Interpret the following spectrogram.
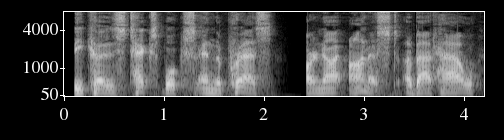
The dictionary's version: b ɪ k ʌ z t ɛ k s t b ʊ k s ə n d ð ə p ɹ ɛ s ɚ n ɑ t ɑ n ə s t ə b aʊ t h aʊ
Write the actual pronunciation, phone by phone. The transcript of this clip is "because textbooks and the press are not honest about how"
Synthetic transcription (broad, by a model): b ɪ k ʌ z t ɛ k s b ʊ k s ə n ð ə p ɹ ɛ s ɚ n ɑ t ɑ n ə s t ə b aʊ t h aʊ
